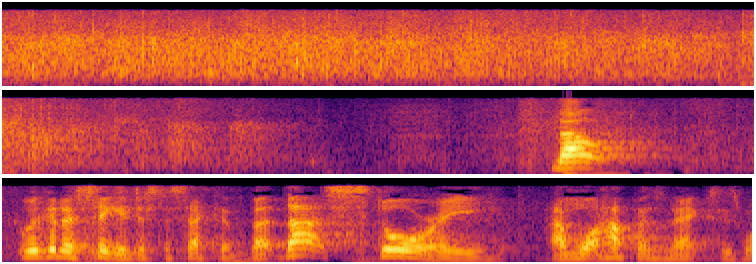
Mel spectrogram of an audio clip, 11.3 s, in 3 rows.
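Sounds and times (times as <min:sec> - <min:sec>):
crowd applauding: 0:00.0 - 0:05.3
speech: 0:06.5 - 0:06.9, 0:07.6 - 0:11.2.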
